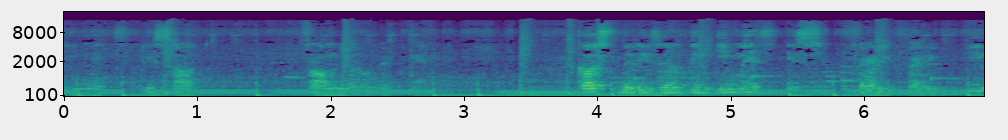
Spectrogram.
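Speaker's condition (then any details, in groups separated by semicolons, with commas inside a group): No condition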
